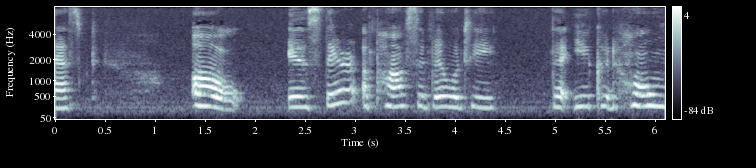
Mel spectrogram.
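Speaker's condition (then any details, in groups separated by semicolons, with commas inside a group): Cerebral palsy; congenital, uses wheelchair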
